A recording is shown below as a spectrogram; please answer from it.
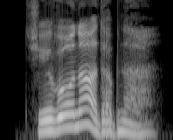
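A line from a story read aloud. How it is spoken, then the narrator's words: Wary, hoarse sleepy male shout. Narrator (Russian): настороженно крикнул хриплый со сна мужской голос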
